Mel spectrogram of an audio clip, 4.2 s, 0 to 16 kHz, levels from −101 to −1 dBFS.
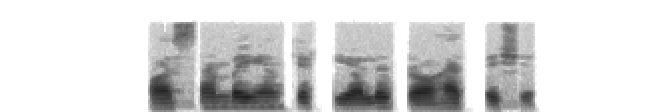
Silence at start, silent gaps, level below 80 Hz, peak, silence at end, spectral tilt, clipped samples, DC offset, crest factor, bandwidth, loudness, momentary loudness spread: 0.95 s; 2.00-2.08 s, 2.48-2.54 s, 2.95-3.02 s; -76 dBFS; -6 dBFS; 0.85 s; -5 dB/octave; under 0.1%; under 0.1%; 20 dB; 8 kHz; -23 LUFS; 10 LU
